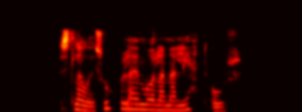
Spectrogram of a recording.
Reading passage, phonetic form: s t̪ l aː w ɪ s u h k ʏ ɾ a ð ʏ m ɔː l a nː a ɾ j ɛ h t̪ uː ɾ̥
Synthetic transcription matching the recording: s t̪ l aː w ɪ s u h k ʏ l a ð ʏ m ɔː l a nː a l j ɛ h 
